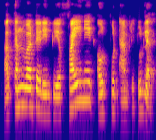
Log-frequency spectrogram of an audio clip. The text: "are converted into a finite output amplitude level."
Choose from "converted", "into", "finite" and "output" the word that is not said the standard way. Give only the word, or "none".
none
